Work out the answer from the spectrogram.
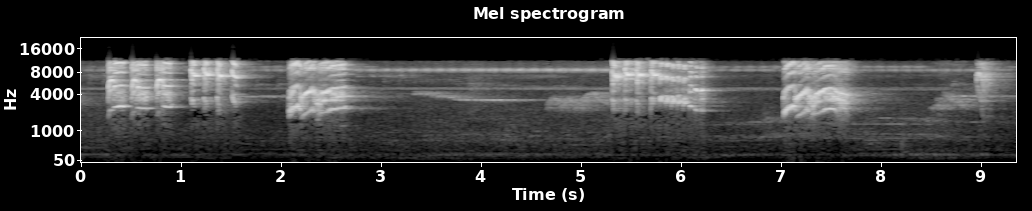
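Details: Orange-headed thrush song in separated bursts of high, fast, rattling-trilled notes and full warbled phrases, with short pauses between and a soft lower whistle in one gap.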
